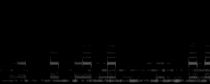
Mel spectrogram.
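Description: Candyfloss Kontakt virtual instrument playing its 'Morse Code Jumble' preset from a held key: a steady low drone under short, quick beeping blips like Morse code. It starts faint and grows louder.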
